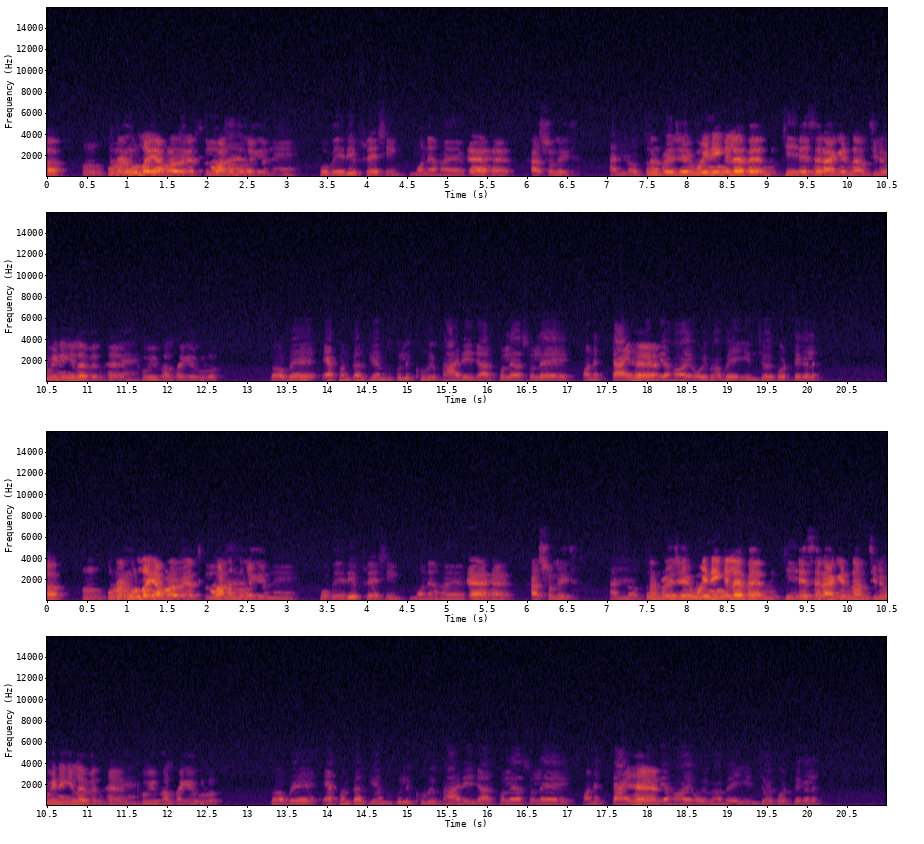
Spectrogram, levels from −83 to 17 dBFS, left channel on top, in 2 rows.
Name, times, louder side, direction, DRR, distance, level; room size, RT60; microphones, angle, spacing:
voice 1, 0.0-2.7 5.3-6.6 7.5-9.1 9.4-12.6 17.8-18.2, equal, 35° right, 2.3 m, -23 dB
voice 2, 0.8-3.1 3.4-5.5 7.0-8.4 9.2-10.7 11.4-11.8 13.3-20.1, left 1 dB, 65° left, 1.9 m, -32 dB
9.7 x 4.3 x 2.9 m
head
